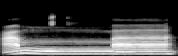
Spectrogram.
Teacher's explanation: mim tasdid dibaca gunnah atau mendengung ditahan 2 harokat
